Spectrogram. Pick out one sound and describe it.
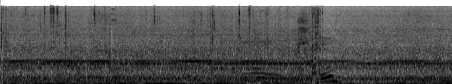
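A small pump motor hums steadily close by.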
